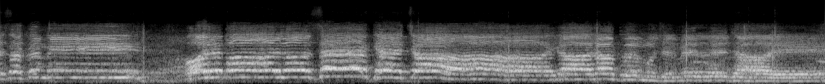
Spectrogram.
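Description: Men chanting an Urdu noha, a Shia mourning lament, in long drawn-out melodic phrases with short breaks between them.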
